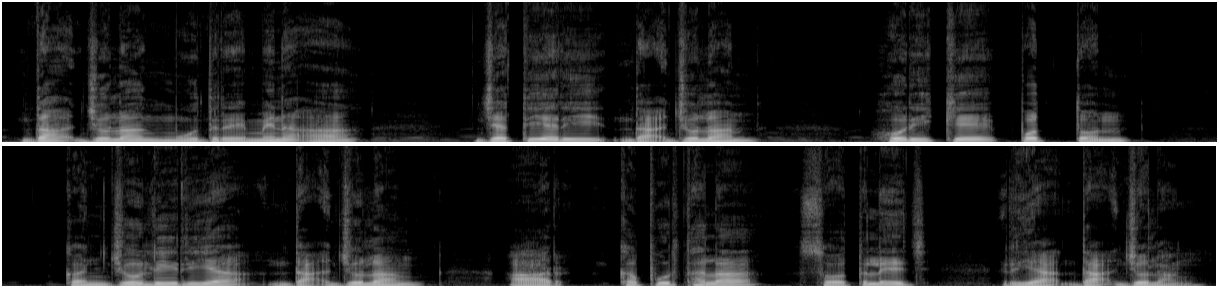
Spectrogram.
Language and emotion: Santali, neutral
